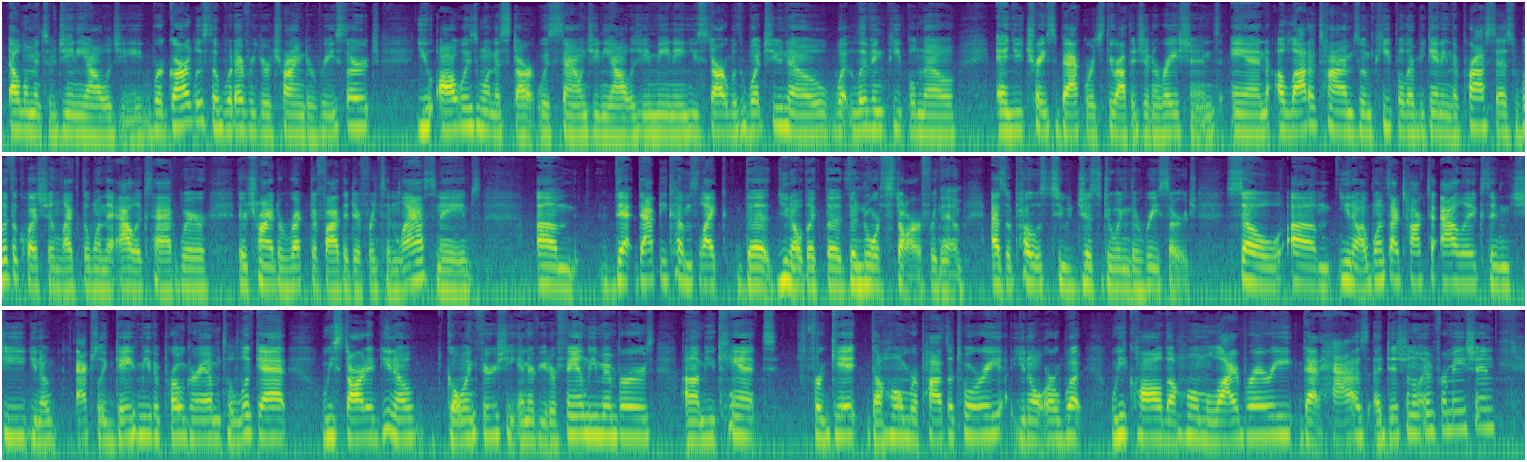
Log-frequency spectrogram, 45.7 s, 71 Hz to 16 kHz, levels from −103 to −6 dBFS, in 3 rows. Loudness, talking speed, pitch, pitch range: -20 LUFS, 185 wpm, 145 Hz, 135-160 Hz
